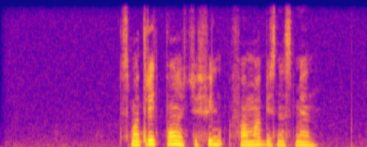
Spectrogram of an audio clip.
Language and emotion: Russian, neutral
